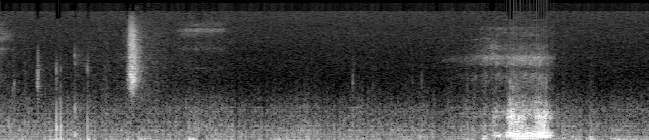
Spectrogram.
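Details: Pug lying down with eyes open: soft faint breathing noises, then one loud, rough, rattling snort-snore near the end. Snoring.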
